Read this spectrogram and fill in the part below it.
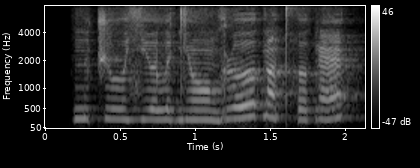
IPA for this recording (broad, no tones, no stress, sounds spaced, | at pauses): n u t͡ʃ ʊː zʲ ʌː l ʌ dʲ ɔ̃ː ɡ ɹ ʌː ɠ ɑ̃ t̪ʰ ʌ ɠ æ̃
